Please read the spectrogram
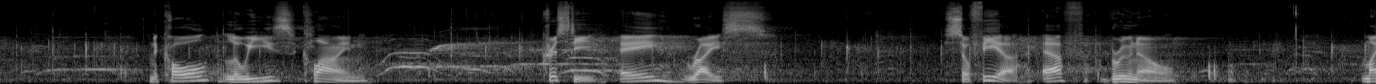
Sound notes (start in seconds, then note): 0.0 applause, cheering; 3.8 applause, cheering; 7.6 applause; 12.3 applause, cheering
